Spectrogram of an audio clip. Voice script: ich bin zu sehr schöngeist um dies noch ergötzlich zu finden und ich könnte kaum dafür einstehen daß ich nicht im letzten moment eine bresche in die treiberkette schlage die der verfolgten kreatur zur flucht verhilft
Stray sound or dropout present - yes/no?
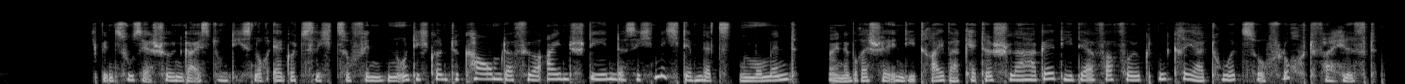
no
